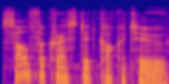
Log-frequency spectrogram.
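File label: "sulphur-crested cockatoo", British English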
